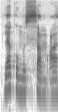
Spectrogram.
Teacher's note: انشأکم وجعل لکم السمع، وجعل لکم السمع، یہاں پر عین اور لام کی زبروں کو لمبا نہیں کرنا. لکم السمع، سین کو سیٹی کی آواز کے ساتھ پڑھنا ہے، عین کو حلق سے پڑھنا ہے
